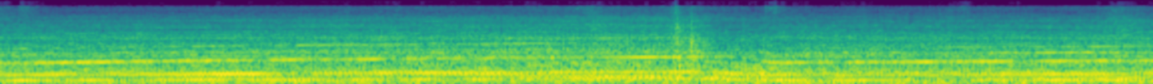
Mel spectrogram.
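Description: Simulated race car engine lapping the Mosport circuit in Assetto Corsa, a steady loud mid-pitched drone with rising pitch as it accelerates, then a sharp dip and gear change around the middle before climbing again.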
